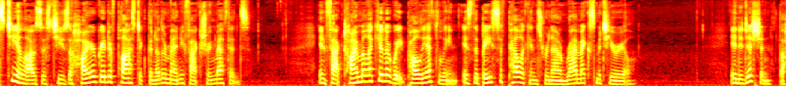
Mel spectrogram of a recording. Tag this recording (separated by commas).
Speech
